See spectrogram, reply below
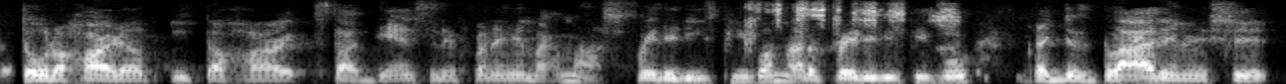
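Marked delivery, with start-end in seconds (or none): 3.8-4.8 louder and faster the second time; rising mock defiance; defiant repeat. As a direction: push the line harder, fired up. Quoting a dancer's defiance.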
